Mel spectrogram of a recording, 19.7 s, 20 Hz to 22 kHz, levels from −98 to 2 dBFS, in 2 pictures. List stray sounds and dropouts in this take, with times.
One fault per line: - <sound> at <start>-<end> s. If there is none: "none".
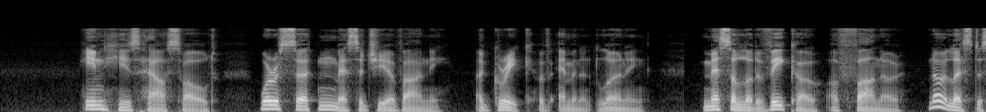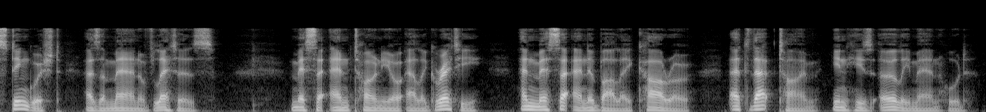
none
